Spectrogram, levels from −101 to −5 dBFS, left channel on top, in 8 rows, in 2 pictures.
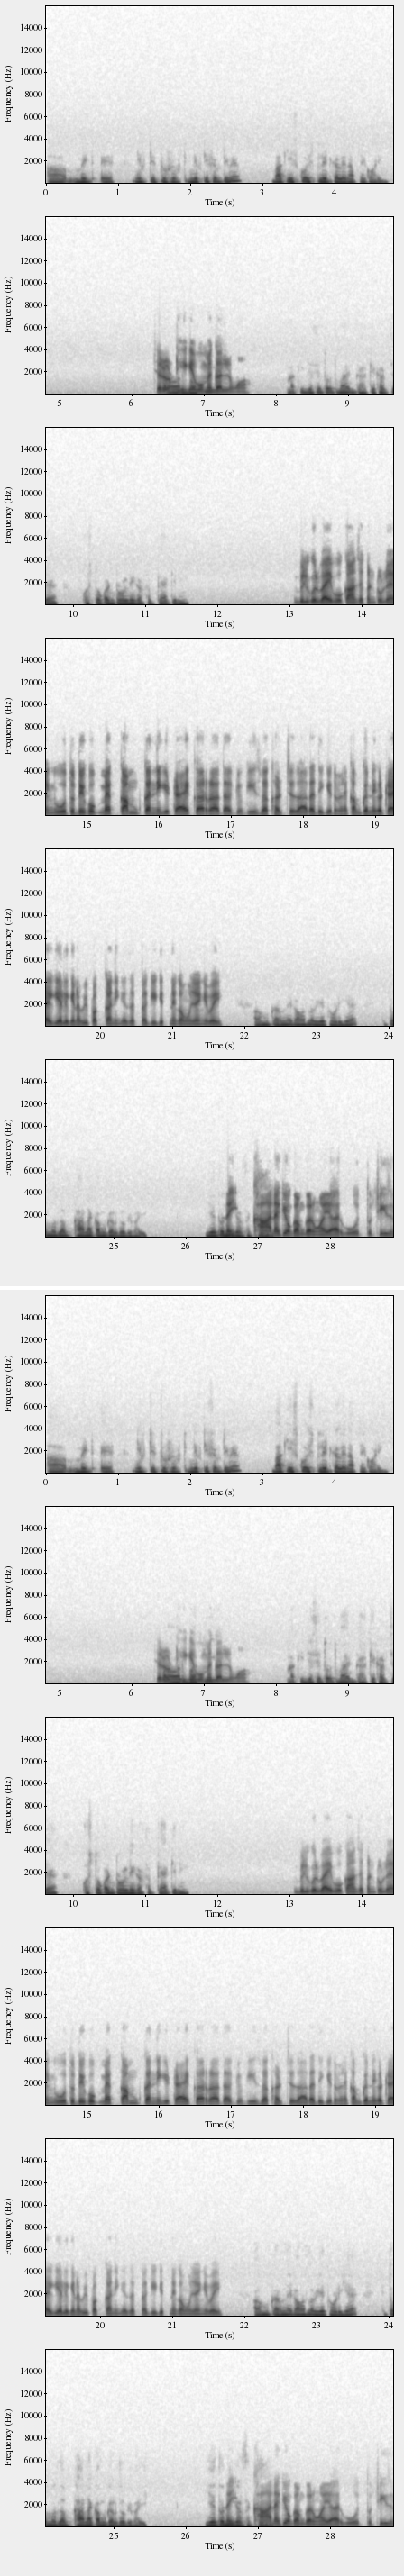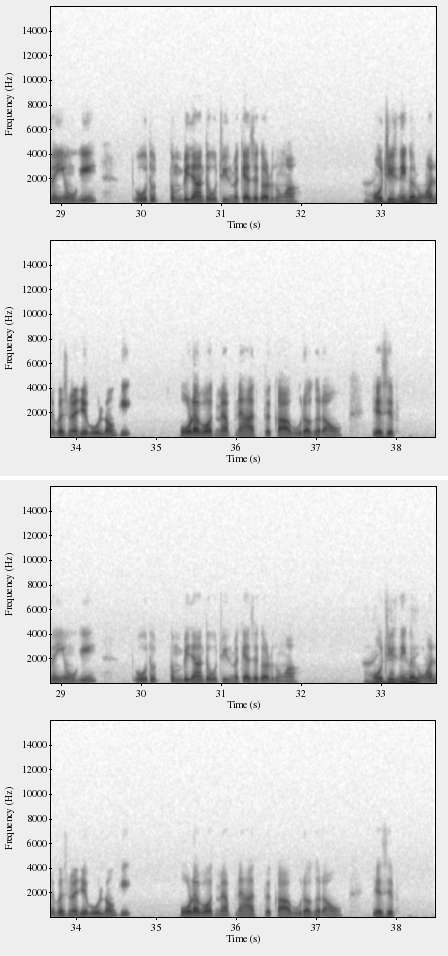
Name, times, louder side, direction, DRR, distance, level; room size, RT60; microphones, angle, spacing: voice 1, 0.0-0.9 1.2-2.7 3.1-4.7 6.4-7.2 8.2-9.8 10.1-11.6 22.1-23.6 24.0-25.5 26.3-27.2 32.8-33.5, right 1 dB, 65° right, 4.9 m, -31 dB
voice 2, 6.4-7.6 13.1-21.7 26.5-29.4 29.9-32.0 32.9-34.7 35.3-37.3 37.7-38.0, left 3 dB, 90° left, 3.2 m, -32 dB
open air
head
